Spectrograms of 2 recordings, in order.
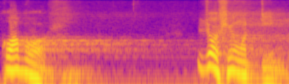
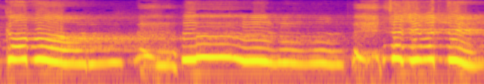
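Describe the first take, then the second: First: It is said in an old, mumbling, chewing voice. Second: It is said in a weeping, crying voice. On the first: The reciter is an old man chewing betel leaf. "মুরব্বী পান খেতে খেতে আসছে, তার আবৃত্তির ঢং ছিল এরকম।" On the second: The reciter is overcome with grief. "ও আগেই কান্দা শুরু করে দিছে। তা তার আবৃত্তির ঢং ছিল এরকম।"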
